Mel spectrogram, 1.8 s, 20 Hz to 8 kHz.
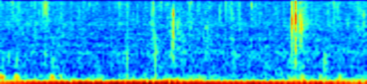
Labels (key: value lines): label: anthrophony, boat engine
recorder: SoundTrap 500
